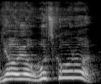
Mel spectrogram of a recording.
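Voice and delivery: loud, high shout across a scuffle; urgent street holler; retold alarmed call. Calling out at fight, retold.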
